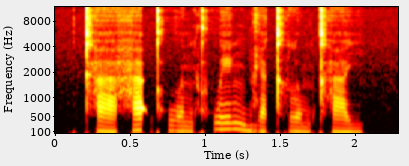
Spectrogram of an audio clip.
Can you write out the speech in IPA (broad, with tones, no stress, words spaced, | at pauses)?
kʰaː˨˩ha˦˥ʔkʰwo˧n kʰweː˥˩ŋbi˨˩a̯kʰlo˨˩m kʰa˧j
